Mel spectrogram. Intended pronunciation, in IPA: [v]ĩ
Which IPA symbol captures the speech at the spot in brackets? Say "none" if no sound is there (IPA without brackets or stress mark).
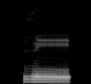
ð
